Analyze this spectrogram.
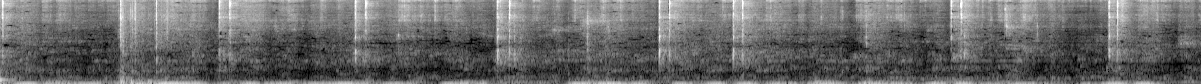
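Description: Scattered clicks of a computer mouse and keyboard, about a dozen at irregular intervals, over a faint low hum.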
